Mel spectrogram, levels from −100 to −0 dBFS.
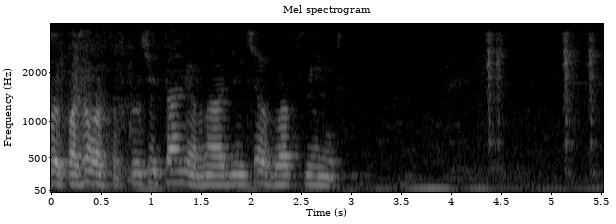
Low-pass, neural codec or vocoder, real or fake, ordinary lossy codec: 3.6 kHz; none; real; AAC, 32 kbps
